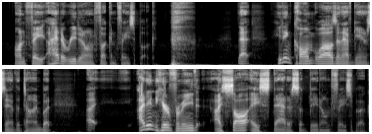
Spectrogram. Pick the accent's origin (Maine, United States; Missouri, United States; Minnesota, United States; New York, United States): Missouri, United States; Kansas City; I grew up in Kansas City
